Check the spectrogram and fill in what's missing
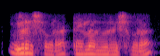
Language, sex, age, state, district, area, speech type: Kannada, male, 18-30, Karnataka, Koppal, rural, conversation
